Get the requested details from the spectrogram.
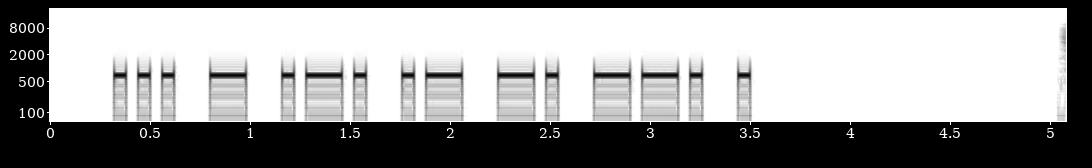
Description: Morse code, heard as a keyed tone, about 20 wpm, 700 Hz. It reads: STRANGE
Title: Top 1501-1750 Words 20wpm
